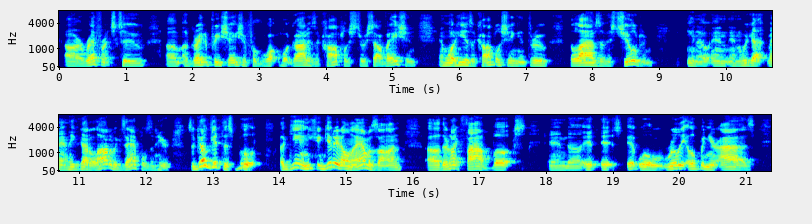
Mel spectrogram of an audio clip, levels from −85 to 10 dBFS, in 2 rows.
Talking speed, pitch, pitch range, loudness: 195 wpm, 125 Hz, 110-145 Hz, -26 LUFS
